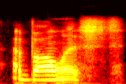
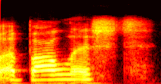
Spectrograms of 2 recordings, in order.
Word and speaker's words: abolished: rule would be abolished so this would be kind of a a t- sound abolished now this one and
